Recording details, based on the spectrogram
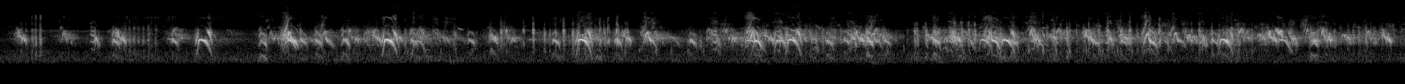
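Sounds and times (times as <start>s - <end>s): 
house sparrow Passer domesticus chirping chatter: 0.0s - 14.0s.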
